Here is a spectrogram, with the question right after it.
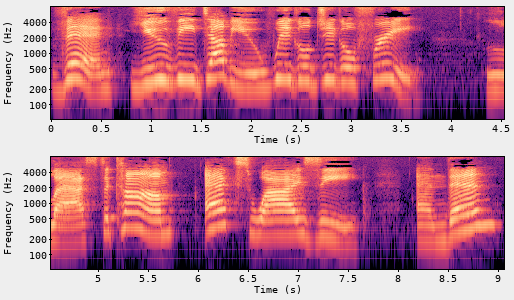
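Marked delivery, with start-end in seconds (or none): none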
